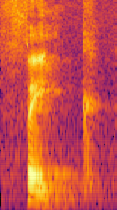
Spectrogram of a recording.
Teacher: Então quando você falar fake nessa palavra eu tô pronunciam é um som de vogal que é o Ei embora você veja a letra E aí no final ela não é pronunciada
